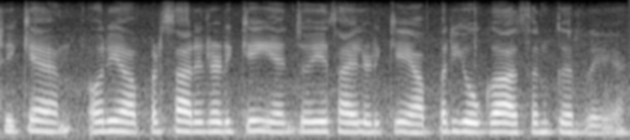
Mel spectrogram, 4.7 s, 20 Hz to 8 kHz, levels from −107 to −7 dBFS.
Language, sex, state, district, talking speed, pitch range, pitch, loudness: Hindi, female, Haryana, Jhajjar, 255 wpm, 195-210 Hz, 200 Hz, -15 LUFS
